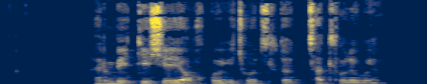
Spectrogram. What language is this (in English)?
Mongolian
